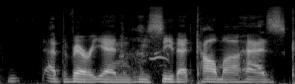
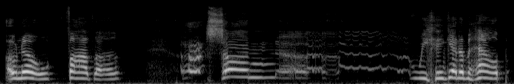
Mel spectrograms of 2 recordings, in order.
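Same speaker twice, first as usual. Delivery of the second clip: hammed-up distraught son; 12 semitones higher than usual. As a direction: plead in a put-on high voice for father. Acting brother over dying father.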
